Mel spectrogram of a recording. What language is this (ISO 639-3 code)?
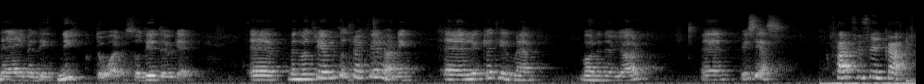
swe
